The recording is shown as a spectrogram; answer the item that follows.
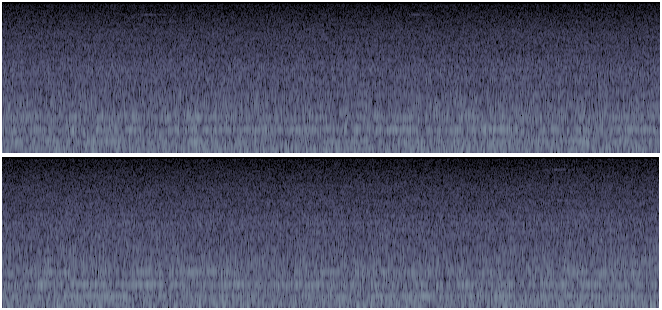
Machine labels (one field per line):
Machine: fan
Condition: abnormal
